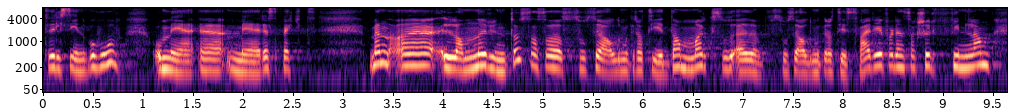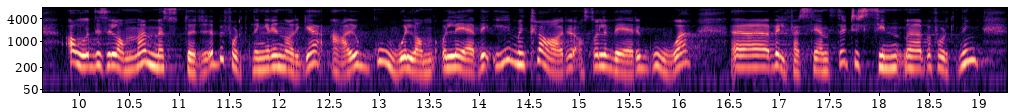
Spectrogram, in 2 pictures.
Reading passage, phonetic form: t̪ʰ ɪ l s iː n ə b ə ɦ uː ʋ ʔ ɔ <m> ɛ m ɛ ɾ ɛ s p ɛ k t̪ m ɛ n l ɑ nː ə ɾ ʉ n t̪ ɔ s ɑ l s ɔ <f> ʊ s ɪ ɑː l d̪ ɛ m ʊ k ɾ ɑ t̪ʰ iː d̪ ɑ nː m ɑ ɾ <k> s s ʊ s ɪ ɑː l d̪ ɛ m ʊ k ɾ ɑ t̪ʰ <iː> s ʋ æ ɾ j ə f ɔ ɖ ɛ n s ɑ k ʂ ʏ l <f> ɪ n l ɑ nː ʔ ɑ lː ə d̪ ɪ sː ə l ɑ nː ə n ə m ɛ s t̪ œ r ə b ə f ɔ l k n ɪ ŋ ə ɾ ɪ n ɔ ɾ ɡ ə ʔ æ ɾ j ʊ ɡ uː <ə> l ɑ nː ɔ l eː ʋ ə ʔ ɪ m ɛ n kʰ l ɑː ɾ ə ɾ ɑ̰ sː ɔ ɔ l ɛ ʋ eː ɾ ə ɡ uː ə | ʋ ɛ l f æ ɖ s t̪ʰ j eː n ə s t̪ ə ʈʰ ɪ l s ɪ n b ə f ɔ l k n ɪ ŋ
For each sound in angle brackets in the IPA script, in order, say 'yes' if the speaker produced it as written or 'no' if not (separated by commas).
yes, no, yes, yes, yes, yes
